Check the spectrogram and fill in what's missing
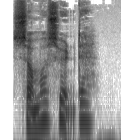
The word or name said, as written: sommersøndag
